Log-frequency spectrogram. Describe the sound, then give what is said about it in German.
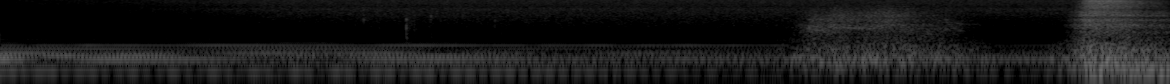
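Deep breath drawn in through the nose and let out again: a soft, airy inhale of under a second, then a brief louder exhale, over a faint steady low tonal background. “Und jetzt nimm noch einmal einen tiefen Atemzug durch die Nase ein, in deinen Bauchraum und lass mit dem Ausatmen jegliche Anspannung raus.”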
